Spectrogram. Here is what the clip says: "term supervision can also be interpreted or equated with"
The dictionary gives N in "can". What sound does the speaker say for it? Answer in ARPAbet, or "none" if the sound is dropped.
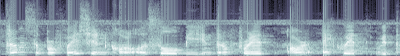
L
